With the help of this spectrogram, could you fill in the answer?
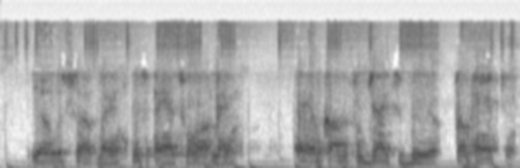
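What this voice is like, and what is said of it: Deep, low voice. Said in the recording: “Why you got that deep voice on? You trying to be all sexy this morning, bro?”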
